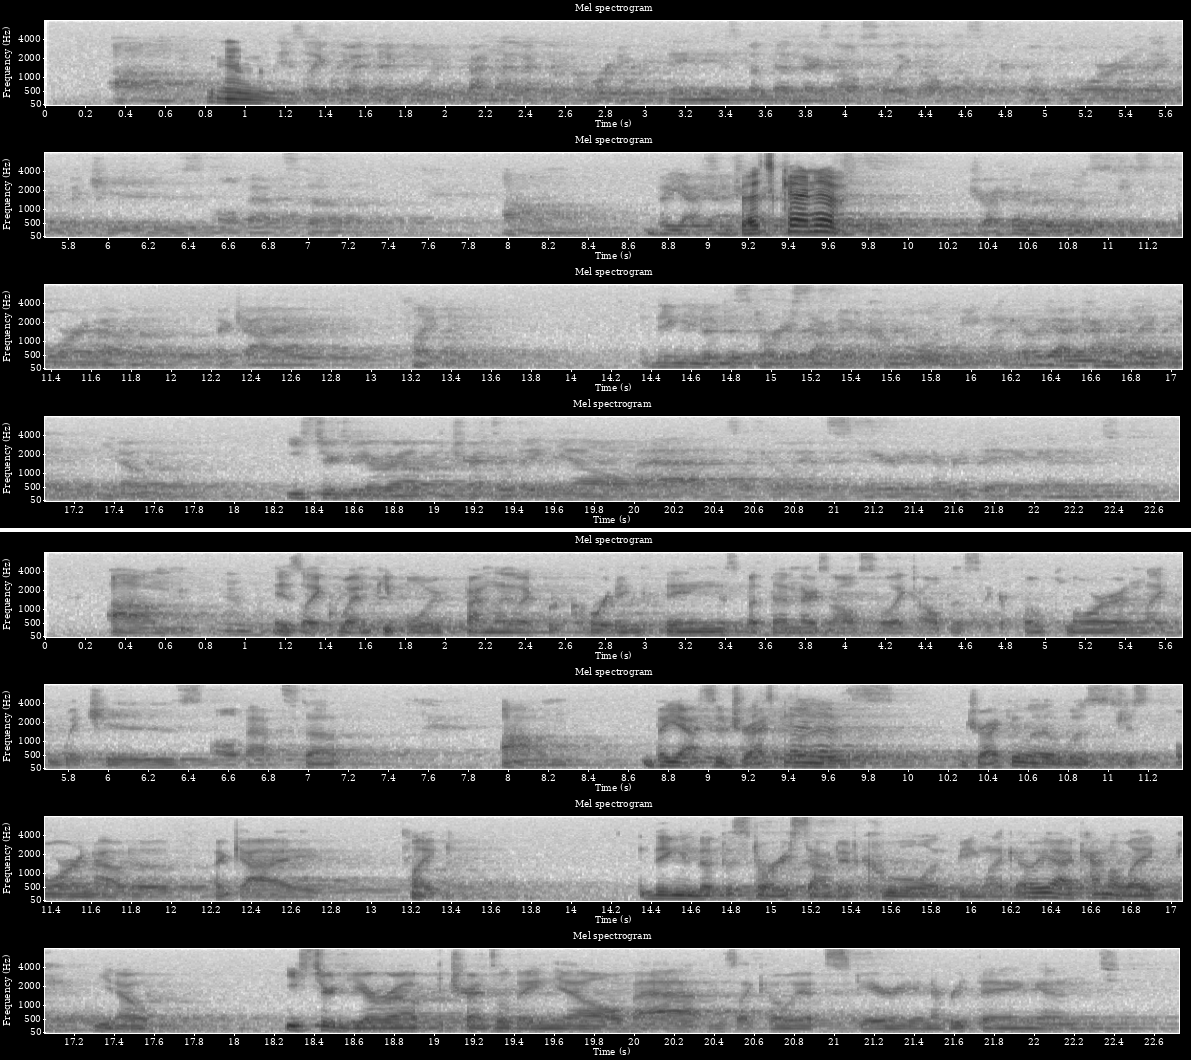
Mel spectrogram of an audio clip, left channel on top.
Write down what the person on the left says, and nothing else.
Hmm.
That's kind of,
